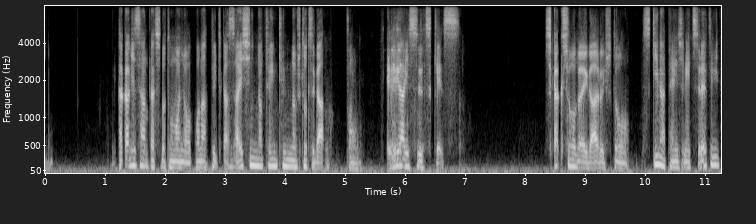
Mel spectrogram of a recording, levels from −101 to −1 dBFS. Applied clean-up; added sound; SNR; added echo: neural diffusion model UNIVERSE++.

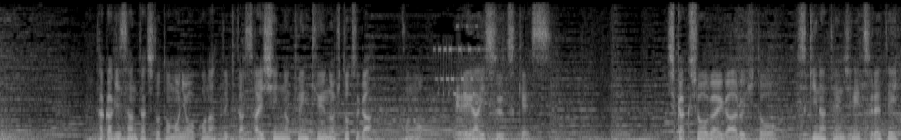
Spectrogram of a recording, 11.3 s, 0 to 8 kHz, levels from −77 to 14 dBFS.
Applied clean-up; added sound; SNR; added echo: none; none; none; none.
